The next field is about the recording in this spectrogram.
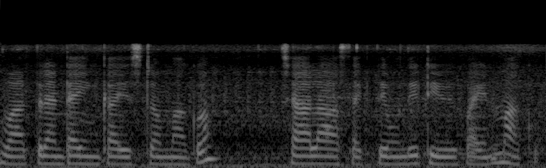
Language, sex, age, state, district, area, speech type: Telugu, female, 30-45, Telangana, Jangaon, rural, spontaneous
